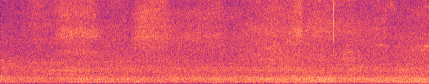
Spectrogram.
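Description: Passenger train coaches rolling past along a station platform: a steady rumble of wheels on rail that grows slightly louder in the second half, with a few brief faint high hisses.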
